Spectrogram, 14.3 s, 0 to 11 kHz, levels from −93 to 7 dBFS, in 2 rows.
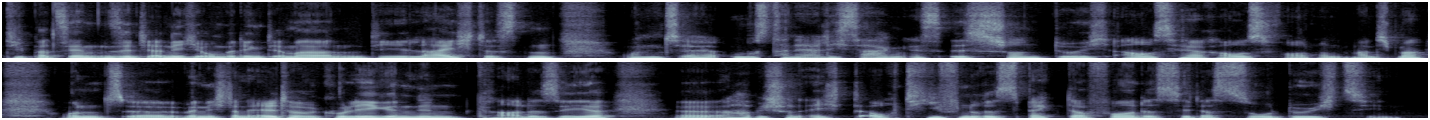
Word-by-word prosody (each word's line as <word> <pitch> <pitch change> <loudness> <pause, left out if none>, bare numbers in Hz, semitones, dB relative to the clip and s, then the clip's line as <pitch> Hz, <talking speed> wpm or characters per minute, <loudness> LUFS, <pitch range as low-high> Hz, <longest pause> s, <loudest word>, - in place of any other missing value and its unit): die 100 - -5
Patienten 110 +1 +2
sind 100 -1 +3
ja - - +4
nicht 110 +2 +5
unbedingt 100 0 +3
immer 100 -3 +3
die 100 0 -2
leichtesten 100 +2 0 0.3
und, 105 -1 -3
äh, 105 0 -2
muss 110 +3 -3
dann 110 - -7
ehrlich 120 +3 -5
sagen, 110 +4 -5
es 110 0 -5
ist 130 -1 -2
schon 120 -4 -1
durchaus 115 -1 -2
herausfordernd 105 +1 -4
manchmal. 85 +5 -2 0.3
Und, 90 -2 +1
äh, 85 0 +1
wenn 95 0 +4
ich 90 - 0
dann 90 - +1
ältere 105 -3 +4
Kolleginnen 105 0 +5
grade 90 0 -3
sehe, 105 +5 +3 0.3
äh, - - -1
habe 115 +4 -3
ich - - -3
schon - - -4
echt 110 -3 -6
auch 100 +1 -1
tiefen 130 -6 -1
Respekt 105 +7 -1
davor, 100 +2 +2
dass 95 -1 -2
sie - - -2
das 95 -1 -4
so 95 +2 -1
durchziehen. 100 +2 -4
105 Hz, 185 wpm, -21 LUFS, 95-110 Hz, 0.3 s, nicht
